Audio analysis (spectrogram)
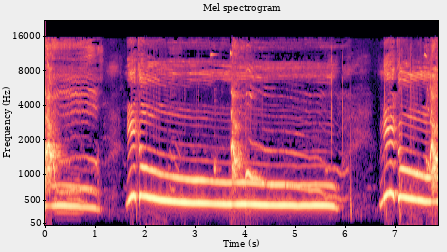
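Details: Young puppy, eight weeks old, howling: one howl trails off, then a long drawn-out wail that starts with a slight rise, slowly droops in pitch for about four seconds, and a third howl begins.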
